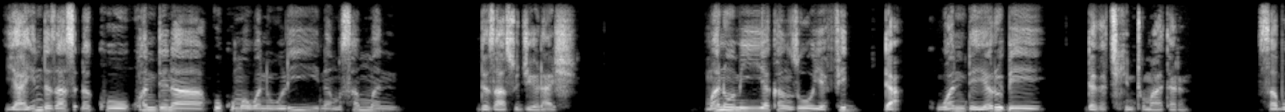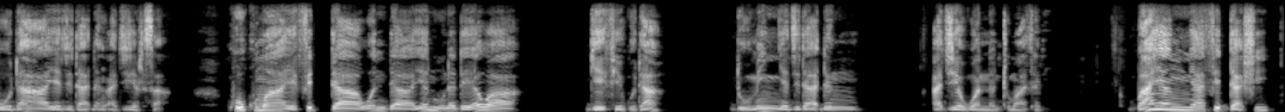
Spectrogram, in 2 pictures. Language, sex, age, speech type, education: Hausa, male, 15-29, spontaneous, primary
